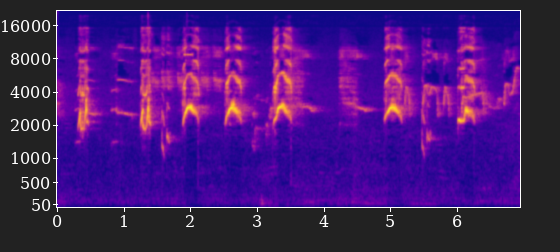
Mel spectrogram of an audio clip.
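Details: Koci song used to lure or train other birds: a run of bright, arched chirps repeated roughly every half second to second, loud and clean against a quiet background.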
